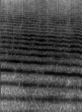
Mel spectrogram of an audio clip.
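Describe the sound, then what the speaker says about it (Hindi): A police siren in a Hindi film scene, a steady, loud sustained tone with no voices. "पुलिस का सायरन"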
